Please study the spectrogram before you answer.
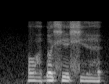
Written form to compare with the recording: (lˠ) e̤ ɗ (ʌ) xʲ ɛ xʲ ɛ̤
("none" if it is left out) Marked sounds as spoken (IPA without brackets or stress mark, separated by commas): lˠ, ʌ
